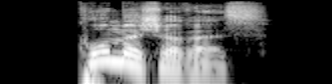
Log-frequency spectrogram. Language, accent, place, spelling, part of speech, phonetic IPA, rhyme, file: German, Germany, Berlin, komischeres, adjective, [ˈkoːmɪʃəʁəs], -oːmɪʃəʁəs, De-komischeres.ogg
- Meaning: strong/mixed nominative/accusative neuter singular comparative degree of komisch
